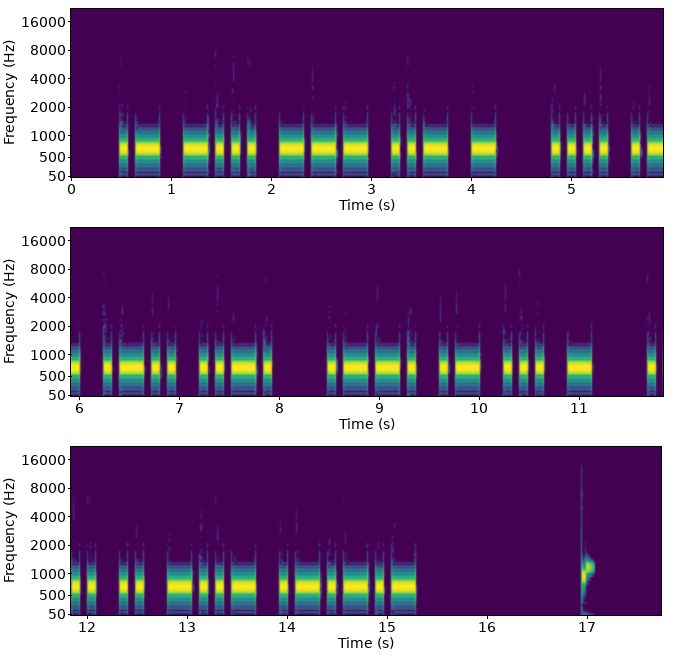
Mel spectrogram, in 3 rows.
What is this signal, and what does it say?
Morse code, heard as a keyed tone, about 15 wpm, 700 Hz. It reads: ABOUT HALF PAST SIX.
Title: Sentences from Top 1000 Words - Review Part 3 - 15wpm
